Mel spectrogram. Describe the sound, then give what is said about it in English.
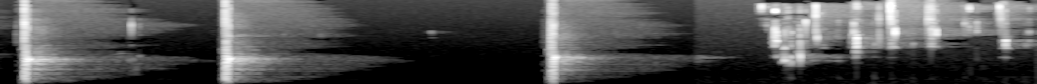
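A caller's mouth sounds on a voicemail: three sharp, hollow plopping pops with gaps between them, then a rapid run of small wet clicks and smacks, with no speech. “that guy's mouth sounds were a shitload better than your bullshit mouth sounds”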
